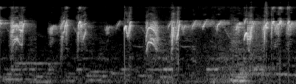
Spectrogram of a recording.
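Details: Crimson sunbird giving spaced bursts of high, sharp chirps and short twittering phrases separated by brief silences, with faint low background noise underneath.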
